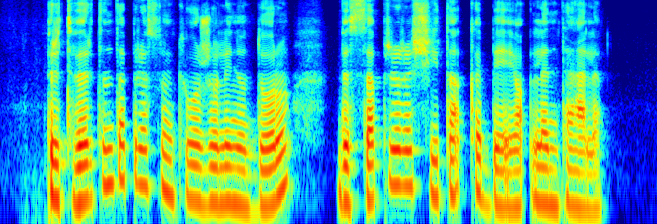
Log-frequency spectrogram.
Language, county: Lithuanian, Kaunas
